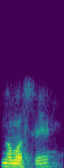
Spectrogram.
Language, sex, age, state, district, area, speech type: Telugu, male, 18-30, Telangana, Suryapet, urban, conversation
